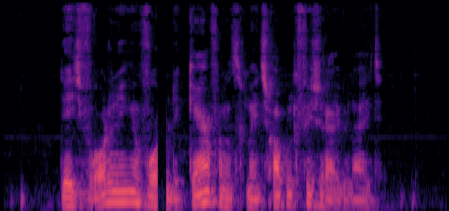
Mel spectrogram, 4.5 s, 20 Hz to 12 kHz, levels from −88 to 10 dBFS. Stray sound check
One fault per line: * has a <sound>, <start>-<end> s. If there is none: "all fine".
* has a dropout, 1.6-1.7 s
